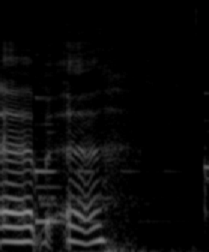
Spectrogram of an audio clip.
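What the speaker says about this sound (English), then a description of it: "That's a fucking bell" A bright ding-dong doorbell chime rings out with ringing tonal overtones, the two notes sounding close and clear before they fade into a quiet room.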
